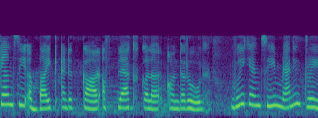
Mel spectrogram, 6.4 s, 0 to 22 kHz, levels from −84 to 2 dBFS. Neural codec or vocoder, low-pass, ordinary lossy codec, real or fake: codec, 16 kHz, 2 kbps, X-Codec, HuBERT features, trained on balanced general audio; 7.2 kHz; MP3, 64 kbps; fake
